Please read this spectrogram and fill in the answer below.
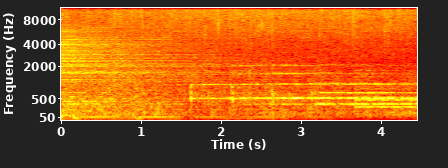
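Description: Rain and thunder ambience in a slowed, bass-boosted song's quiet passage, after the full band cuts off. Soft sustained notes come in over the rain about one and a half seconds in.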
